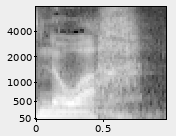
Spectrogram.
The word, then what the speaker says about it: Noach: Because his name is not Noah. There is a Hebrew name Noah, but it's not spelled the same way. It means move, like a motor. – Mm-hmm. – And so one of the five daughters of Tzlofchad, and I have no idea how that's pronounced in English, is named Noah. But his name is Noach.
